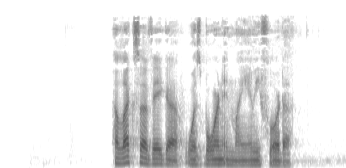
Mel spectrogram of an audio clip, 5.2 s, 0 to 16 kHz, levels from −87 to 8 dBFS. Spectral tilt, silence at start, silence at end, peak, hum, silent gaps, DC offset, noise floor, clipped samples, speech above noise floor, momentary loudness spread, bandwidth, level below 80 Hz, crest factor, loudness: -4.5 dB/octave; 1.7 s; 0.8 s; -12 dBFS; none; none; under 0.1%; -85 dBFS; under 0.1%; 55 dB; 7 LU; 11.5 kHz; -54 dBFS; 22 dB; -31 LUFS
